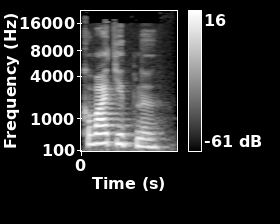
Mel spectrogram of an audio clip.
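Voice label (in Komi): "кватитны", Komi, female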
